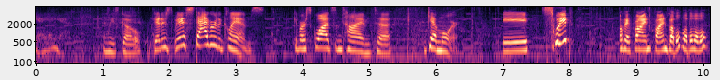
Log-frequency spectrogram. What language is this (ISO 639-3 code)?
eng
